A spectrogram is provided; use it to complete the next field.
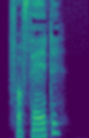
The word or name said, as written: forfatter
